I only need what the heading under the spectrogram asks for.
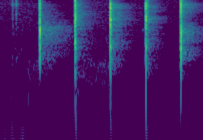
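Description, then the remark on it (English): Five crisp hand claps in a steady, even rhythm, each a sharp bright smack with a quick decay, heard alone with no talking, applauding the news that Lewis Hamilton has been named a Brazilian citizen. “So, applause to that.”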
